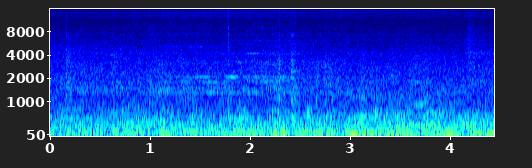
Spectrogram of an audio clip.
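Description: Shopping-centre ambience: a steady low rumble of building machinery and air with faint indistinct voices and a few light clicks.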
